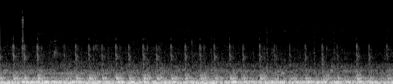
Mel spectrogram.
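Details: Triumph Spitfire 1500 idling with a light regular tapping at roughly six per second, following engine speed; engine knocking, source unknown.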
